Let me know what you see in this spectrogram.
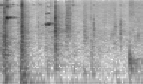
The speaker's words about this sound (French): Je sais que c'est la grande clé. J'ouvre la porte.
